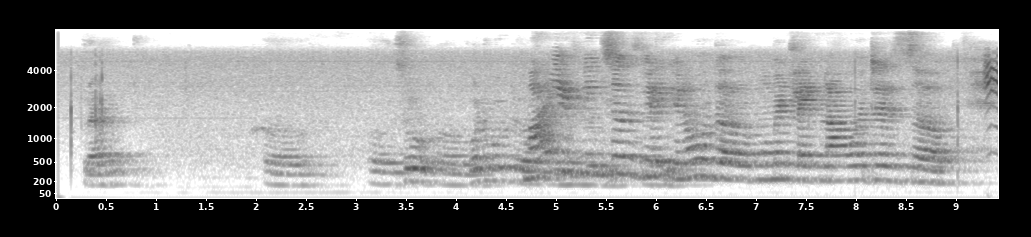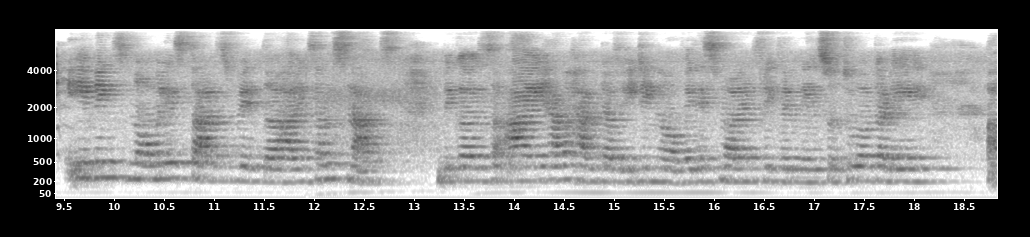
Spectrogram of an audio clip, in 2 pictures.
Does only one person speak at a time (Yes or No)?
No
